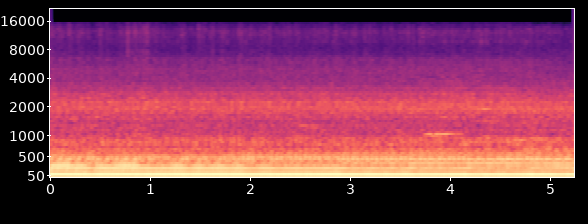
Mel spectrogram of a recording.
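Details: Vauxhall VX220 / Opel Speedster with a Z22SE engine at steady idle: deep hum with a fine, regular clattering knock underneath, cause not identified.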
